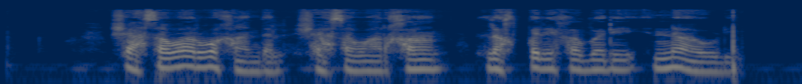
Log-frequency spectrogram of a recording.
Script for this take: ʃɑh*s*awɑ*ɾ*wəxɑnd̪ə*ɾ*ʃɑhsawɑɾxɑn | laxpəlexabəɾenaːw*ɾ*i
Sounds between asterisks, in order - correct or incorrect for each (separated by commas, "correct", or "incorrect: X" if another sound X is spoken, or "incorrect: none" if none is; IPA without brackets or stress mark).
correct, correct, incorrect: l, incorrect: ɽ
